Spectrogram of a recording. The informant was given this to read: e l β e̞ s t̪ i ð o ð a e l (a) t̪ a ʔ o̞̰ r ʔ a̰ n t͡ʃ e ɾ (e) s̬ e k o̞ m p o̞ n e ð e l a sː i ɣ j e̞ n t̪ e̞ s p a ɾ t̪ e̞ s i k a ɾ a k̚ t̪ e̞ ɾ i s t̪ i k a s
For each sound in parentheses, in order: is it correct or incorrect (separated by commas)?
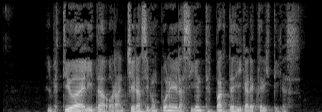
incorrect, incorrect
